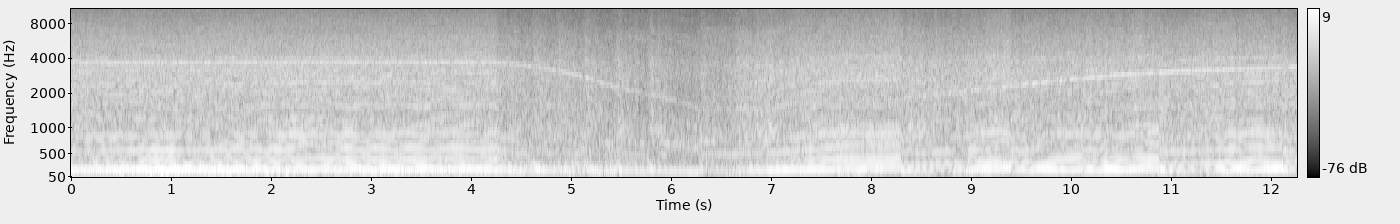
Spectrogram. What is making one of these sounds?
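A racing car engine screams at high revs, drops in pitch while braking, then climbs again through quick gear shifts.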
